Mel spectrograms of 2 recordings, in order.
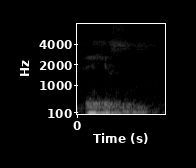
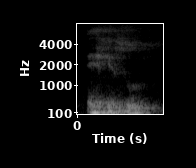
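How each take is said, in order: First: "es Jesús" whispered, no voice at all; a reverent whispered "es Jesús". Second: "Es Jesús" said low and much softer; quiet, reverent "Es Jesús"; hushed. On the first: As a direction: breathe "es Jesús" as a pure whisper. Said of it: "repeat turns to whisper". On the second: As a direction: drop the voice on "Es Jesús". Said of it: "repeated phrase, fading". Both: Shown as a demonstration.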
